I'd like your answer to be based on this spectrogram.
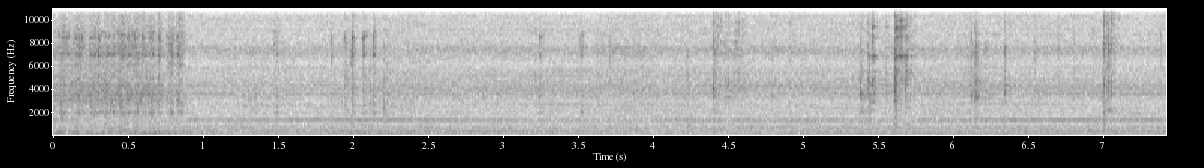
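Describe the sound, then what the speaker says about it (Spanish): A sewing machine stitches a fabric waistband loop onto an A-line skirt, its motor whirring steadily and close for the whole stretch, with a few faint clicks and no talking. "la voy a coser a 1 centímetro"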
